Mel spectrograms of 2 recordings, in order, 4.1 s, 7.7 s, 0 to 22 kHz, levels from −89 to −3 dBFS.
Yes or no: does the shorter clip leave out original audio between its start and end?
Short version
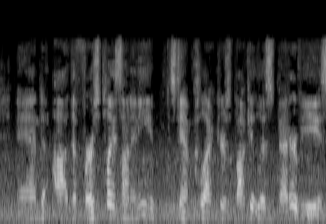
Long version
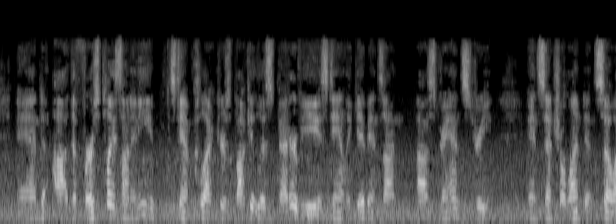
no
